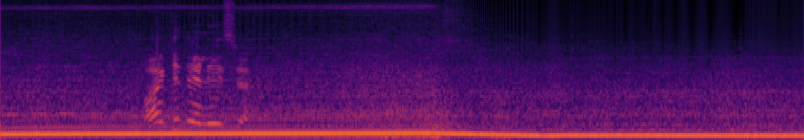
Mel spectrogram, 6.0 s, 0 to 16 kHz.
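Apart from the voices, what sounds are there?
Volkswagen Voyage turbo 200 hp car accelerating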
